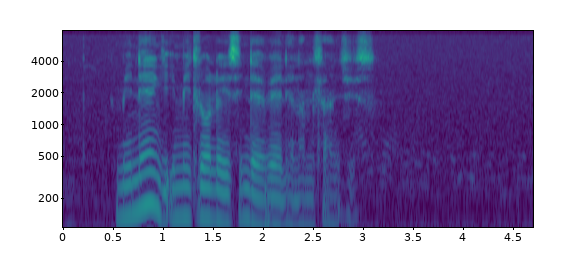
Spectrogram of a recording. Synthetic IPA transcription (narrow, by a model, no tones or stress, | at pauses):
mineŋʱiʔːmit͡ɬʼɔlɔjesindʱɛɓɛlɛnam̩ɬa̰nd͡ʒʱiːsi̥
